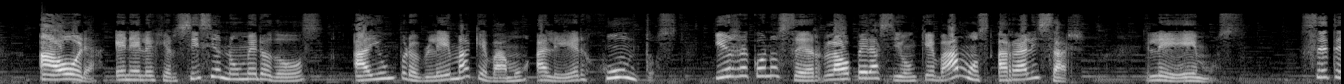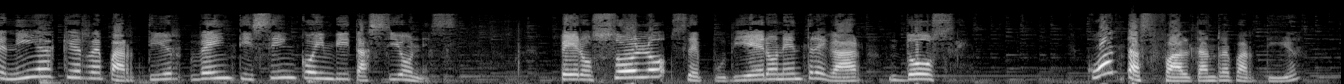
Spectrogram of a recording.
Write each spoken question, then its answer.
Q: ¿Cuántas faltan repartir?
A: 13 invitaciones.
